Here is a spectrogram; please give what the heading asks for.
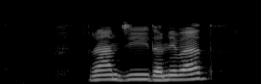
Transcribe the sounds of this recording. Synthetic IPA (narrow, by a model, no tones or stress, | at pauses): ramd͡zid̪ʱʌnjʌβad̪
